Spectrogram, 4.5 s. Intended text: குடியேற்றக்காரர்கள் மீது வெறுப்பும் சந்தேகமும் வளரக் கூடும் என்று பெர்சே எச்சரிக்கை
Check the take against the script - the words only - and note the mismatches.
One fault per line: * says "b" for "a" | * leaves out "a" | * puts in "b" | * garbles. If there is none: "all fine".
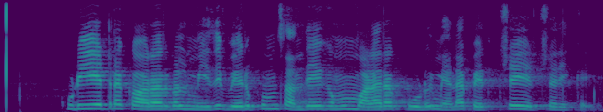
* says "என" for "என்று"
